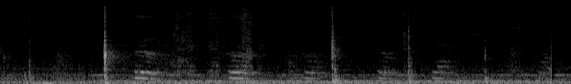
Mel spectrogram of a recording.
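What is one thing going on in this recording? Metal tongs click against a plastic container.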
